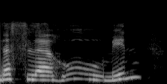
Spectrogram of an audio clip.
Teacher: We have here a mad waw. This mad waw is what we call mad silatu sughra, and it is prolonged for 2 counts, which is what we call harakatain.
